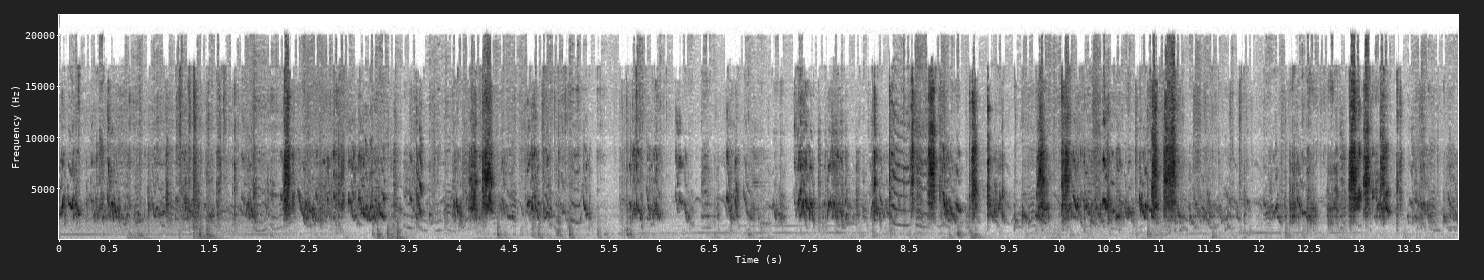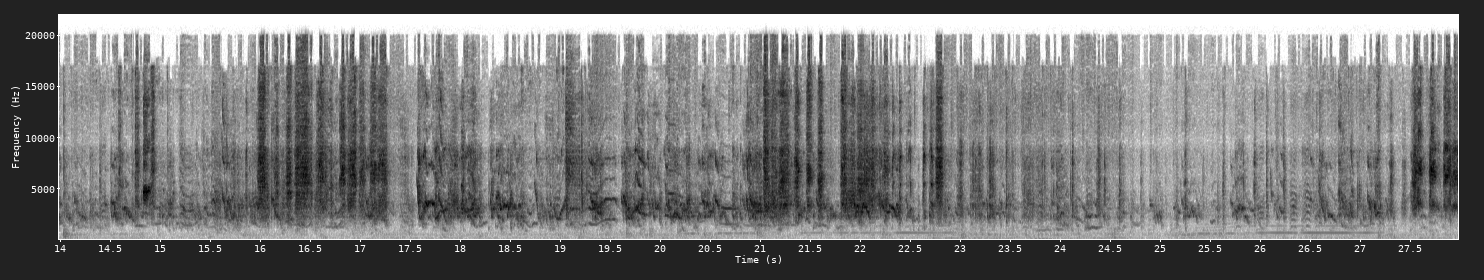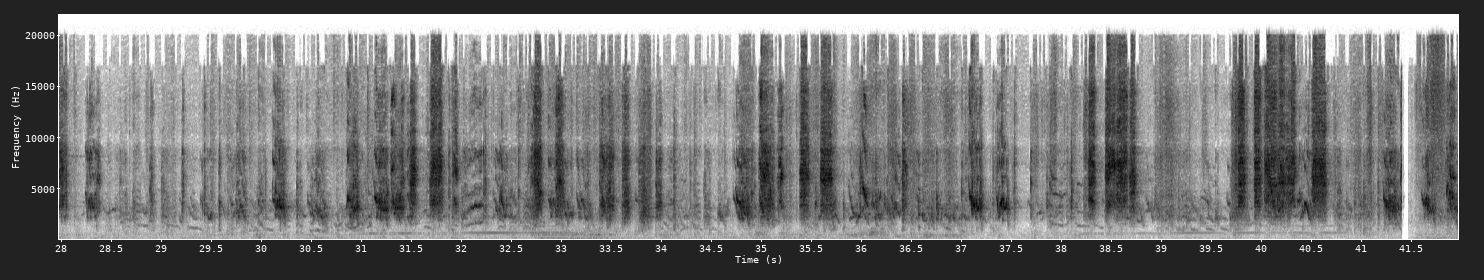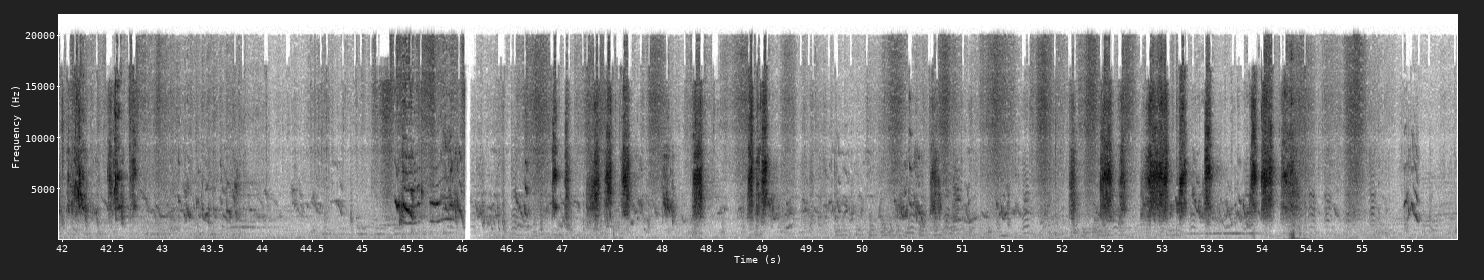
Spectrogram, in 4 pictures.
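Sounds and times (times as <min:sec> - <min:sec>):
budgerigars chirping and chattering: 0:00.0 - 0:55.9.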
